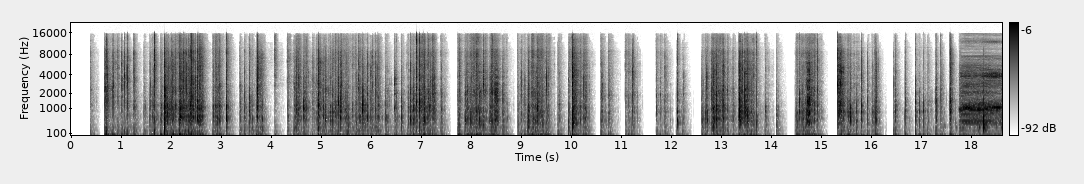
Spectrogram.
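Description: Hard plastic parts of a DX Genesis Driver toy belt clicking, knocking and rattling in irregular bursts as it is handled and fitted together. Near the end the belt's electronic sound starts up as its light comes on.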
